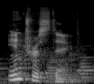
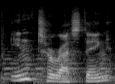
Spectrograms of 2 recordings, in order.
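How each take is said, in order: First: The word is said with three syllables. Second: The word is said with four syllables.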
